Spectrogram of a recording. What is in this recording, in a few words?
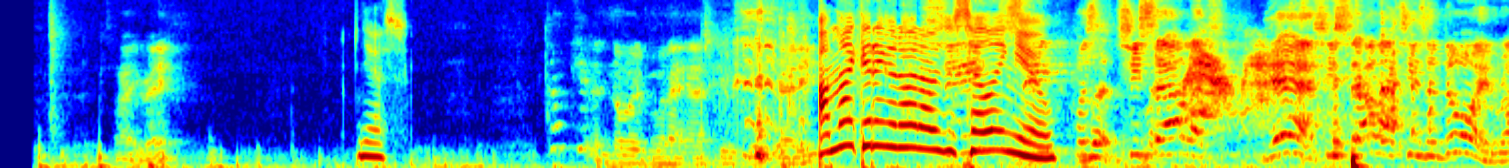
annoyed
